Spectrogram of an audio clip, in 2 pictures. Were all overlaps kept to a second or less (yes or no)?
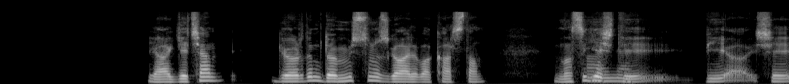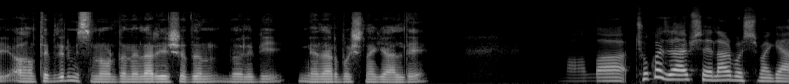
yes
